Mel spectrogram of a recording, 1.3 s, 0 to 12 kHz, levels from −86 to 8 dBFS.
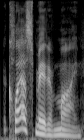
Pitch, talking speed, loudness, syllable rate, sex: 155 Hz, 190 wpm, -16 LUFS, 5.2 syllables/s, male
